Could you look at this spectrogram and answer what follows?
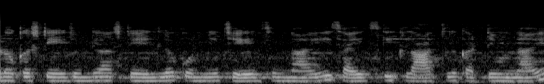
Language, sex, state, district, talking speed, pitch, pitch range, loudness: Telugu, female, Andhra Pradesh, Guntur, 175 wpm, 170 Hz, 160-175 Hz, -28 LUFS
